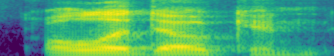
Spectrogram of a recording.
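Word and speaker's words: Oladokun: Olaoken is how you say his name, by the way.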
